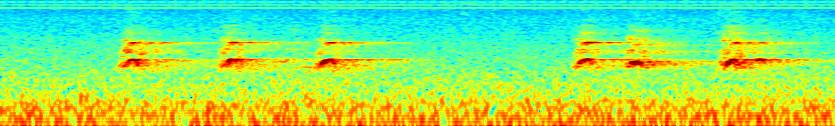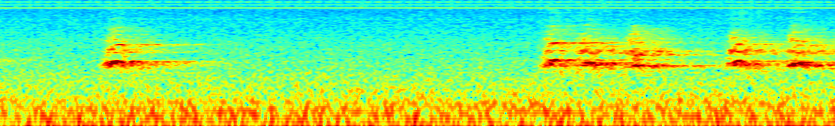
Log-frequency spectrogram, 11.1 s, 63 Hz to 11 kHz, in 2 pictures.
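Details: A pack of dogs barking in 17°F cold at 5 PM on January 9, 2009, possibly from stress or hunger; bursts of two or three quick barks repeated several times, with a quiet gap before a final overlapping cluster.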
